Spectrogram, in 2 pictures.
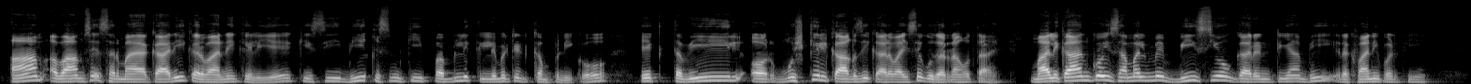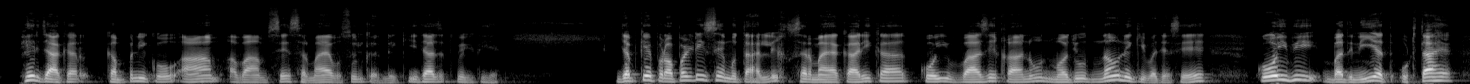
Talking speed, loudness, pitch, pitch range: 150 wpm, -21 LUFS, 135 Hz, 120-155 Hz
